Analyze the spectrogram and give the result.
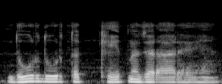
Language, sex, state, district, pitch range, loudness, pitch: Hindi, male, Bihar, West Champaran, 110-125 Hz, -14 LUFS, 115 Hz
